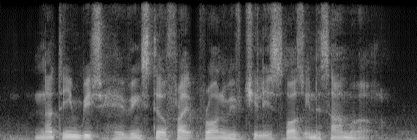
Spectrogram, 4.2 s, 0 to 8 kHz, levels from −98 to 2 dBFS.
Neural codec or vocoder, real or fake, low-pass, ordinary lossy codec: codec, 16 kHz, 2 kbps, X-Codec, HuBERT features, trained on LibriSpeech; fake; none; none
